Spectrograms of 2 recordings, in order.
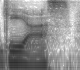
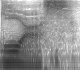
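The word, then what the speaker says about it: Geass: wrecked me emotionally and that was uh Code Guos.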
